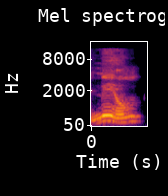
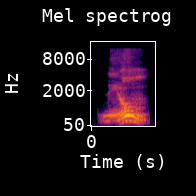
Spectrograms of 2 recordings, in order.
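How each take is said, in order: First: The stress is on the first syllable. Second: The stress is on the last syllable. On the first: The speaker calls it wrong. "Uno no dice neón" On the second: The speaker calls it right. "la fuerza de voz está en on"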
